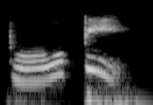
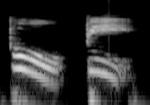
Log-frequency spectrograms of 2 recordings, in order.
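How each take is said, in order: First: 不 is said with a rising tone. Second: 不 is said with a falling tone. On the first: "不 takes on the second tone" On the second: "不 normally is a fourth tone"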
